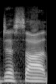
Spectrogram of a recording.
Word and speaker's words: Sade: No, it's actually more like de Sade, like the Marquis de Sade.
